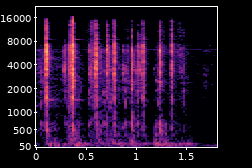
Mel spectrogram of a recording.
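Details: Toyota Prado 120 with knocks felt in the steering column and wheel, intermediate shaft rocked by hand: sharp, irregular metallic clicks in quick bursts from play in the worn fluoroplastic bushing; worn intermediate shaft bushing found as the cause.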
